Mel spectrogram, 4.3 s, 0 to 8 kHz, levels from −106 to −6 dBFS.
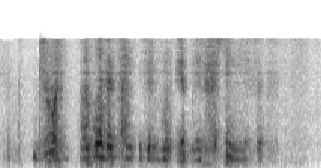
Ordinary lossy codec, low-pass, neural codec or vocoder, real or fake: AAC, 16 kbps; 7.2 kHz; codec, 44.1 kHz, 0.9 kbps, DAC; fake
